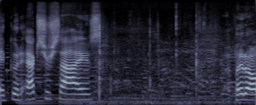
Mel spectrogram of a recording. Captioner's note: pickleball bouncing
